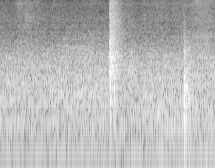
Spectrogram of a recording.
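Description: Two sharp clicks, the first louder and the second weaker under a second later, as hard laptop parts and tools are handled and set down on the desk.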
